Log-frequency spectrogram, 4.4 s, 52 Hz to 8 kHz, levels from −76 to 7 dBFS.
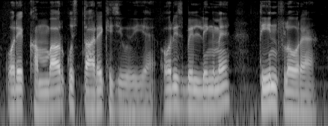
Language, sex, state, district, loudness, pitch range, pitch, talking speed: Hindi, male, Uttar Pradesh, Saharanpur, -19 LUFS, 95-115 Hz, 110 Hz, 220 wpm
